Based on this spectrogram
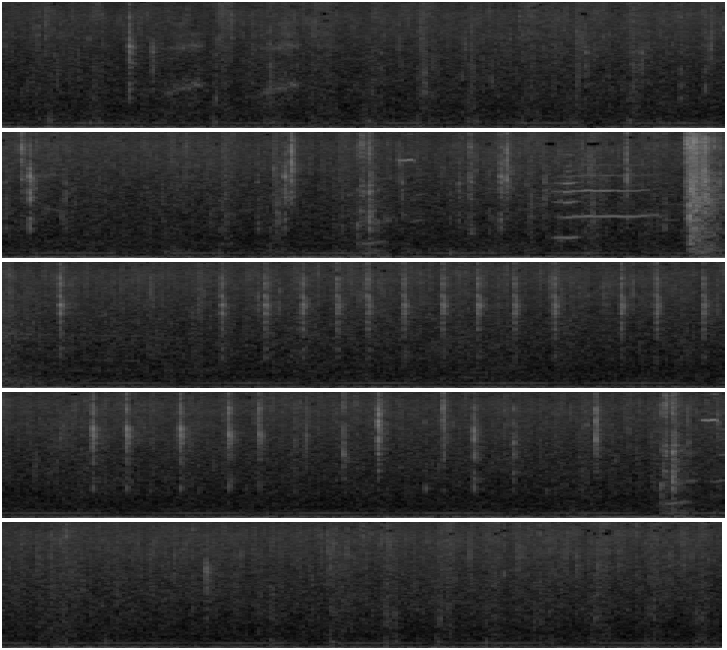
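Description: A cat meows faintly once or a few times over a steady pattering, rain-like background with a low hum.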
